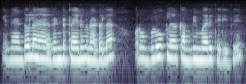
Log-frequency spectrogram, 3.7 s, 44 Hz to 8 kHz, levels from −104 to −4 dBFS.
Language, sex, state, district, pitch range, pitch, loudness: Tamil, female, Tamil Nadu, Kanyakumari, 200-225 Hz, 210 Hz, -15 LUFS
